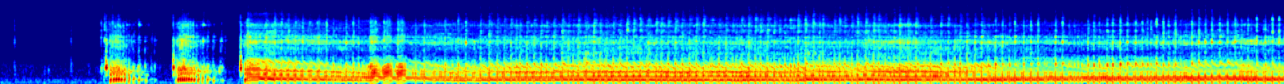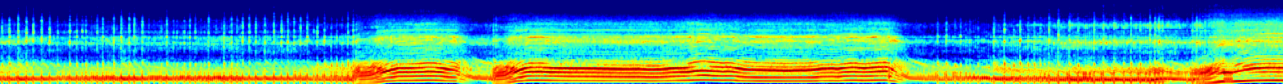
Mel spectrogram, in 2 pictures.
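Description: Gas chainsaw: two short bursts, then it starts running about three seconds in and saws into the trunk of a large dead oak to cut the felling face cut. In the second half the engine runs at high revs with brief dips in pitch.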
